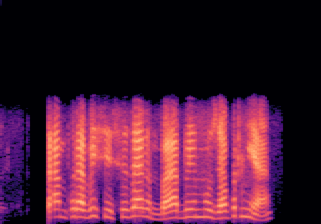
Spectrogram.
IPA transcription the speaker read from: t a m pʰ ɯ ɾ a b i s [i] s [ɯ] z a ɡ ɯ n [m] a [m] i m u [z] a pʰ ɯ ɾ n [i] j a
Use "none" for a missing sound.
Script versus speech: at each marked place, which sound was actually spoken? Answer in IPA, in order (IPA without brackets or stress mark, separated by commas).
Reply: i, ɯ, b, b, z, i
